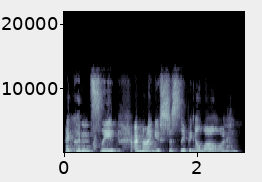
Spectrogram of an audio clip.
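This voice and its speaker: Clingy sweetheart played by a woman: bright, forceful, highish voice, dramatic and sassy, table read. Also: moderate pace. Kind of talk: script read-through.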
